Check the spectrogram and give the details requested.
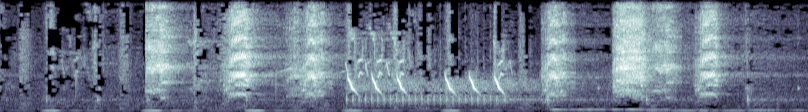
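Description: Birds giving harsh, repeated squawking calls, with a quick run of about seven downward-sweeping whistled notes over a buzzy trill in the middle.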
